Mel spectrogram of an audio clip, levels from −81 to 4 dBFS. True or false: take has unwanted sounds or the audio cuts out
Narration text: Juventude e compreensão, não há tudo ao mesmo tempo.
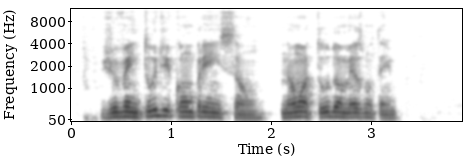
false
